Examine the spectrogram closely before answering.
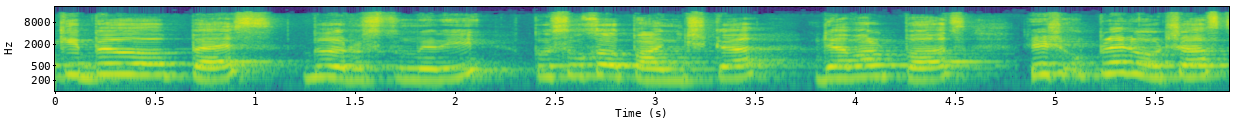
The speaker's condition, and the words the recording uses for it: Down syndrome. Na nějakou logopedii jsme samozřejmě chodili, ale asi je to nějaký dar, který byl dán.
